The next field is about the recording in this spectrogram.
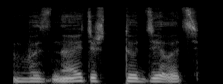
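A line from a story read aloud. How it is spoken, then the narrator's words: Hoarse question. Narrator (Russian): спрашивает хрипло Мар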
